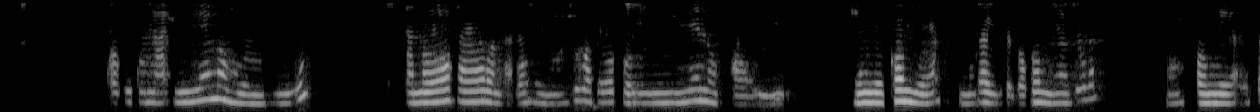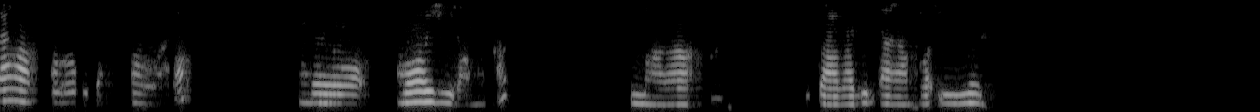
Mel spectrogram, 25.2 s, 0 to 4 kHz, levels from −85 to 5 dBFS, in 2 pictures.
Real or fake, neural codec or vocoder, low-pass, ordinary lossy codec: fake; codec, 16 kHz, 8 kbps, FunCodec, trained on Chinese and English, 25 frames a second; 3.6 kHz; AAC, 16 kbps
